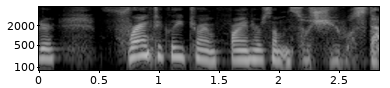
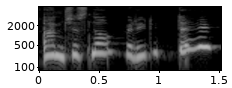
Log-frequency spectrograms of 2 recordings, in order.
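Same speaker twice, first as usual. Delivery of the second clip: mock tearful; 4 semitones higher, 3 dB quieter than usual. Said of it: "he's just like".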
